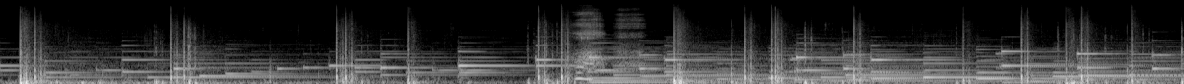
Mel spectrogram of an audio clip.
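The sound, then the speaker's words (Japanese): Fireworks launched into a pitch-dark, starless night sky crackle and burst in quick, irregular succession, sharp loud pops scattered throughout, layered over sustained musical tones that ring underneath the whole time. “星もない真っ暗な闇に打ち上がったその光の大輪たちは息を忘れるほどに美しかった”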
